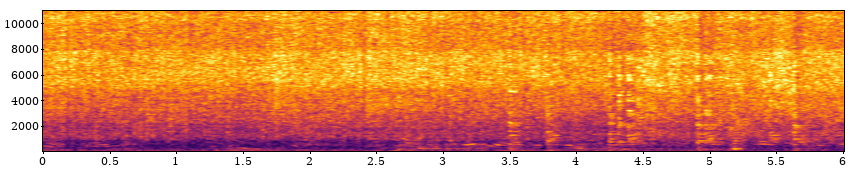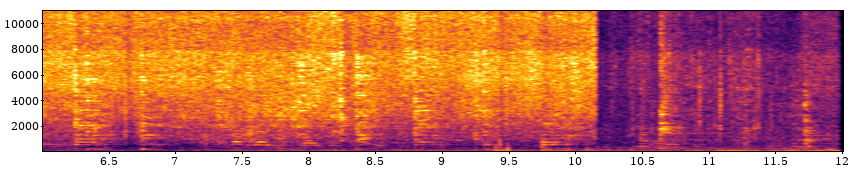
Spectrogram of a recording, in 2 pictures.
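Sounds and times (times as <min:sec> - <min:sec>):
omelette sizzling on a pan: 0:00.0 - 0:10.2
metal spatulas scraping a pan: 0:02.8 - 0:10.2.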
